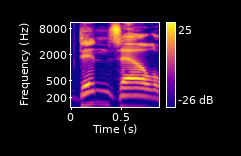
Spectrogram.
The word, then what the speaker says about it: Denzel: Well, he told Jimmy Kimmel recently that his name is not pronounced Denzel. Everyone's been saying it wrong. He straight up told him, he goes, "My name is pronounced Denzel." Denzel. Denzil L is how you pronounce it.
